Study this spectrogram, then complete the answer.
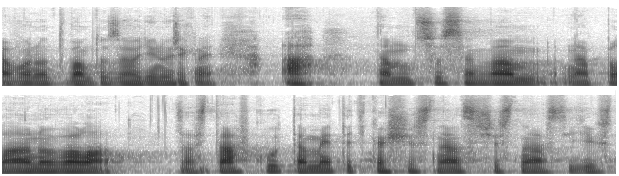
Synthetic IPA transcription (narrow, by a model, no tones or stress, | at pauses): avonot̪vaːmt̪ozaɦoɪnurɛknɛʔat̪amt͡so̞sɛmvaːmnaplaːno̞vala̰ | zast̪aːfkut̪amjɛt̪ɛckaʃɛst̪naːt͡st̪ʃɛst̪naːt͡st̪ɪcɛxs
